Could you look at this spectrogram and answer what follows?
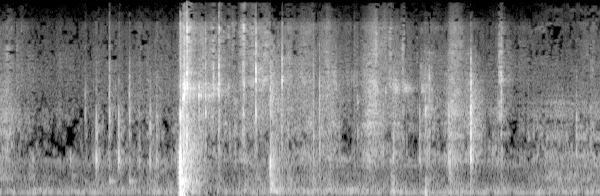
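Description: Hands handling the wiring and electrical connectors on top of a car engine: one sharp click about two seconds in, then a run of small irregular clicks and rustles that die away near the end.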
